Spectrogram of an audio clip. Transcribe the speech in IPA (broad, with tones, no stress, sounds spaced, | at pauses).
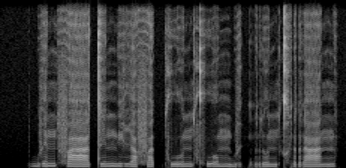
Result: b e˥˩ n f aː˧ t i˥˩ n j i˨˩ a̯ f a˨˩ t̚ k w u˧ n kʰ w o˧ m b e˨˩ k̚ r u˨˩ n kʰ r a˦˥ n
